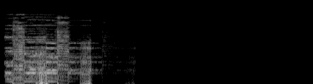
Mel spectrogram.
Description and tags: I used FL Studio 11 to create this effect, I filter the sound with Gross Beat plugins.
computer, digital, electric, fx, game, lo-fi, robotic, sound-design, sound-effect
